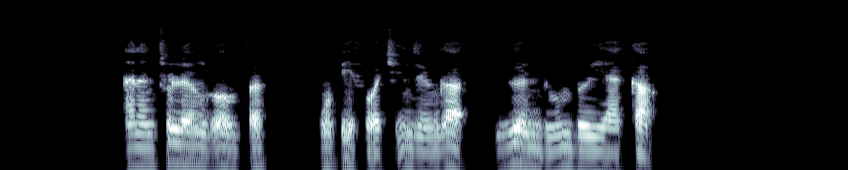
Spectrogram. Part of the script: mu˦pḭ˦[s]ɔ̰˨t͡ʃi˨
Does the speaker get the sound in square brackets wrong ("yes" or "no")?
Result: yes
